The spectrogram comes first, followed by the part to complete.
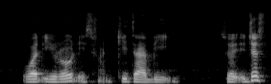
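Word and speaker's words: كتابي: Kitabi. So you just don't put the fatha on there. Kitabi. See, now so easy to say kitabi.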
